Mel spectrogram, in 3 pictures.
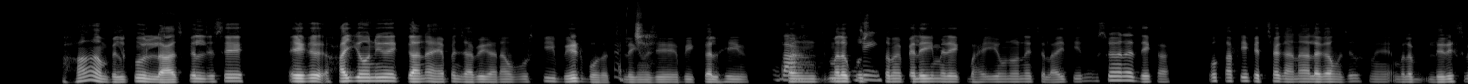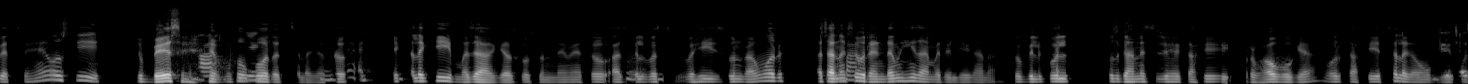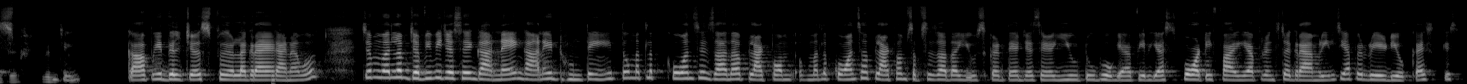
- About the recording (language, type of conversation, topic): Hindi, podcast, आप नए गाने कैसे ढूँढ़ते हैं?
- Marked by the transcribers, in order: in English: "बीट"; in English: "लीरिक्स"; laughing while speaking: "बेस है"; in English: "बेस"; in English: "रैंडम"; in English: "प्लेटफॉर्म"; in English: "प्लेटफॉर्म"; in English: "यूज़"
